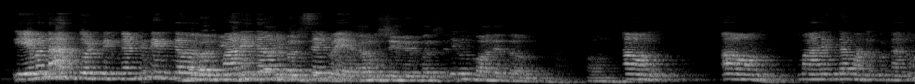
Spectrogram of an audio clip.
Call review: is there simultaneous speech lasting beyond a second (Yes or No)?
Yes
